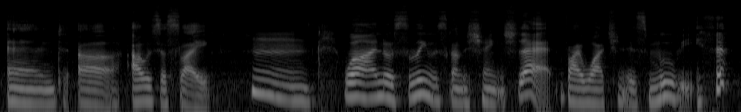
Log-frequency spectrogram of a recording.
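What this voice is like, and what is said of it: Southern American accent. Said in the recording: “my Southern accent. That's me. I'm a Southern girl.”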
